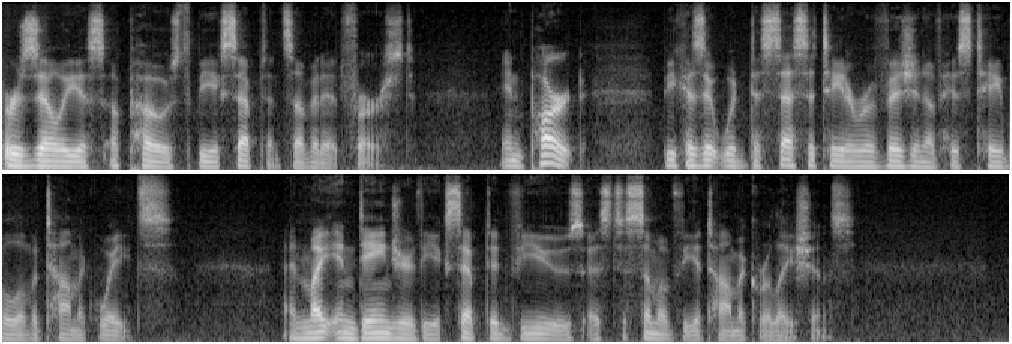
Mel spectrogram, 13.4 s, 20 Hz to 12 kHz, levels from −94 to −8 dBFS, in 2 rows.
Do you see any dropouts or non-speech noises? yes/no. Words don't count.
no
